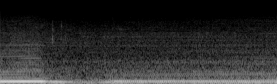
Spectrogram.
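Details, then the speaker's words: Supercharged MGB with new supercharger-specific camshaft, driven from 2,000 rpm: deep, even drone dips then pulls smoothly as boost and supercharger whine build progressively, earlier than the previous 3,000–3,500 rpm; owner says timing still not quite right. "If I slowly build from there, I'm watching the gauge. And the boost is boost is coming in here. The supercharger wind up"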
